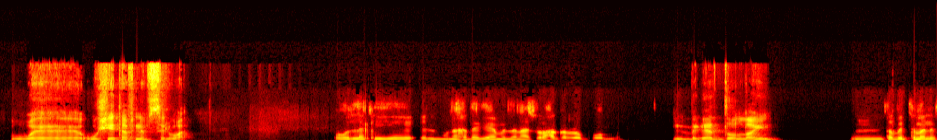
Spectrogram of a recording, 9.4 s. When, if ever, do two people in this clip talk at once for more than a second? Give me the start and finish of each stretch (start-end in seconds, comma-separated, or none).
none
